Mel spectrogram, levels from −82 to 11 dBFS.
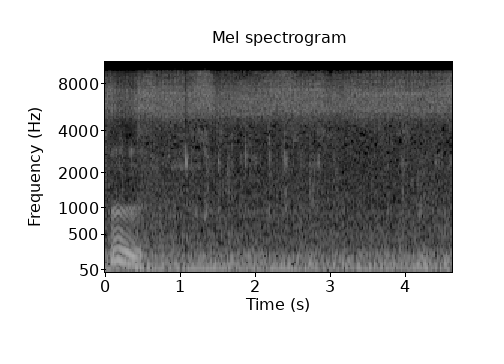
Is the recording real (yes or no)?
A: yes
